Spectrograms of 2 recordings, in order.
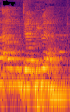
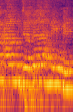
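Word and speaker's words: المجادلة: Alquran itu ada surat namanya surat al-mujadilah bukan al-mujadalah kalau sebagian orang membacanya al-mujadalah al-mujadalah itu artinya perdebatan tapi sebenarnya semuanya sepakat para ulama sebagian besar sepakat itu bukan surat al-mujadalah tapi surat al-mujadilah apa artinya mujahilah seorang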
